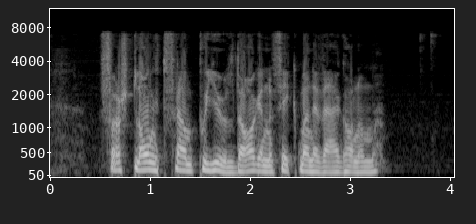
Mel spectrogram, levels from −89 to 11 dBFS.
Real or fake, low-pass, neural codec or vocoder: real; 7.2 kHz; none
